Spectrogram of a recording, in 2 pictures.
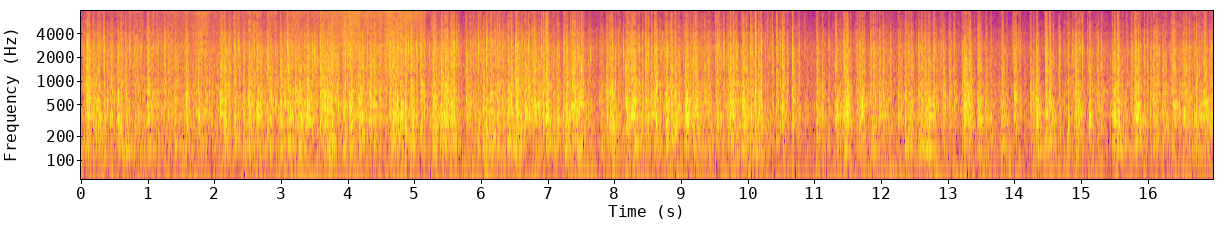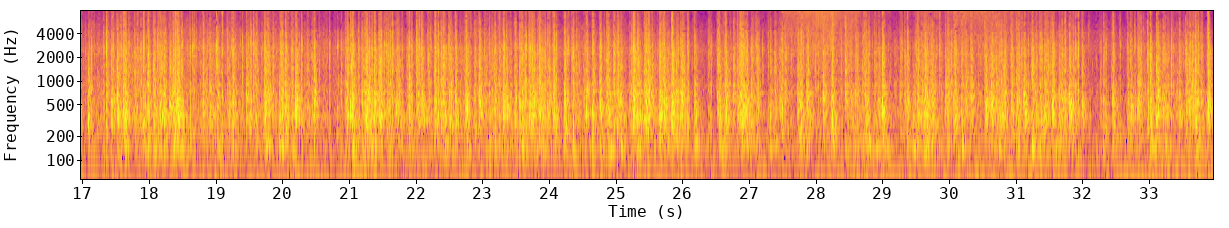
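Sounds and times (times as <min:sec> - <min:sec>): heavy rain on a car: 0:00.0 - 0:33.9.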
